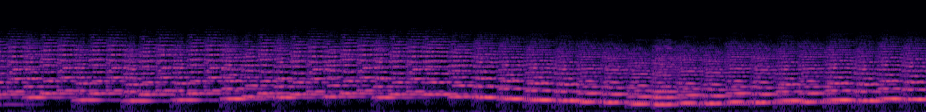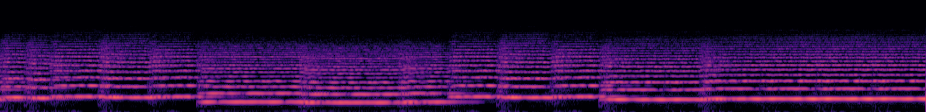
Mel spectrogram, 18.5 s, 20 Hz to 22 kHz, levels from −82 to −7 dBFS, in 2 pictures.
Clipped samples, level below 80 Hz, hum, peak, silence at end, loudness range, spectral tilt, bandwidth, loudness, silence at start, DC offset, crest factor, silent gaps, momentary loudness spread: under 0.1%; -76 dBFS; none; -24 dBFS; 0 s; 2 LU; -2.5 dB/octave; 10.5 kHz; -37 LUFS; 0 s; under 0.1%; 14 dB; none; 4 LU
